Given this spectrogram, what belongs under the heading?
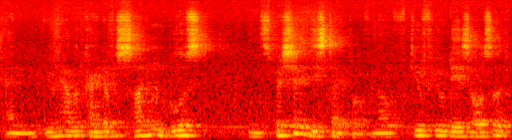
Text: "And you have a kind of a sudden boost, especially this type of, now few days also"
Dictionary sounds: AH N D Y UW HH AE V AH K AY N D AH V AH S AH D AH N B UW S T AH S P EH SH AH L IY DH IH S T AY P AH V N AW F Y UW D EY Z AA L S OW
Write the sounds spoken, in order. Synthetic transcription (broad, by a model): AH N D Y UW HH AE V AH K AY N D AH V AH S AH D AH N B UW S T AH S P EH SH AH L IY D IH S T AY P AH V N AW F Y UW D EY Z AA L S OW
